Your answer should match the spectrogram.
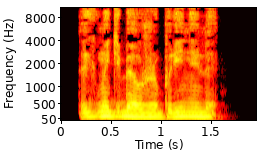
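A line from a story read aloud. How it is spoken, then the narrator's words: Bearded man's snort. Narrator (Russian): хмыкнул бородатый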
